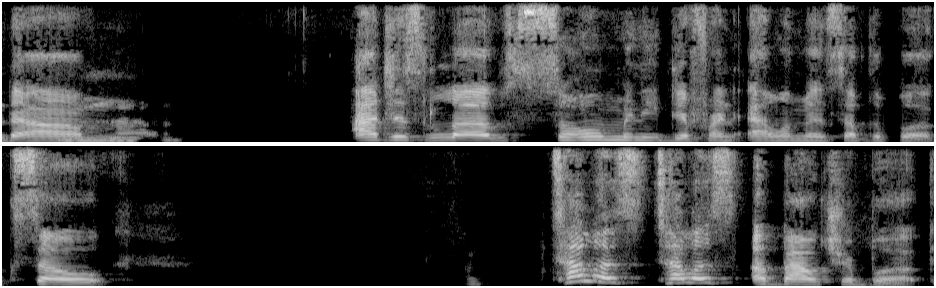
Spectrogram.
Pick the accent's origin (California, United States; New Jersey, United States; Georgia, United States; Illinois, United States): New Jersey, United States; now in Texas, United States; I'm from New Jersey.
